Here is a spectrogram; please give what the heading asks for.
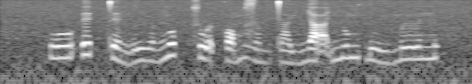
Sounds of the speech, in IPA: kwu˨˦ʔe˦˥t̚t̪e˧˩ŋ li̤˨˩ə̯ŋo˦˥k̚sṵ˧˨ə̯ kɔ̰˧˥mzə̤˨˩mt̪a̤˨˩j ɲa̰ː˧˨ ɲu˧ŋ ɗɨ̤˨˩jmɨ˧n

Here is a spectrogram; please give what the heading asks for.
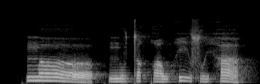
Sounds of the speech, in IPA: n̪ʌː | n̪utʷi qʷawhisʷi ha

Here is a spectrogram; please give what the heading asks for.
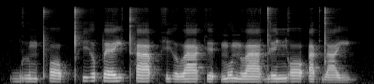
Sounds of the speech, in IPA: bɯː˩mpʰɔː˧˩p̚ t̪ʰi˧˥ə̯pɛː˧˥jt̪ʰaː˧p̚ hi˧˩ə̯ʋaː˧ke˧˩t̚mo˥˨n ʋaː˩de˧ɲɔː˧ ʔa˥˨k̚da˩j

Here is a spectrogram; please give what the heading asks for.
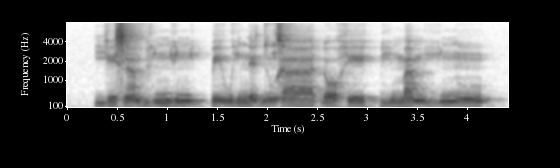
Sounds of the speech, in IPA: je˨zã˨ bi˨ɲɪ˦˨ɲi˨k͡pe˨ wi˦nɛ˨dũ˨ɣaː˨ ɗɔ˦˨heː˦k͡pi˦ma˦ miː˨ɲũ˨

